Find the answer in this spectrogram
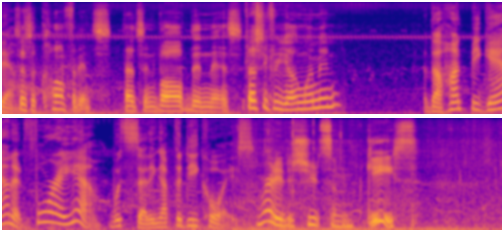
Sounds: Speech

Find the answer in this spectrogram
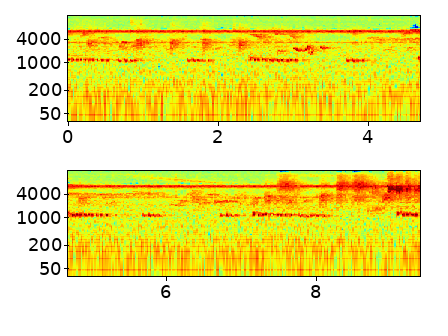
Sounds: Cricket, Insect

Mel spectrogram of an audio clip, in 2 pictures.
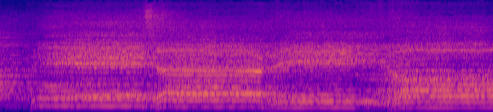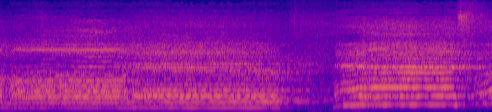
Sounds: Vocal music, Chant, Choir, Singing

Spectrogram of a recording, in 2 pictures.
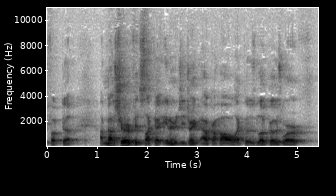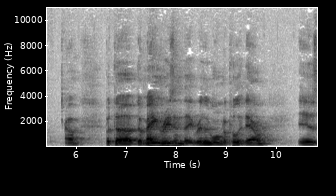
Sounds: Speech

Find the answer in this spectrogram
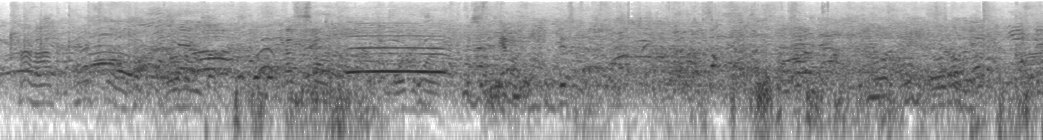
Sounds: Speech

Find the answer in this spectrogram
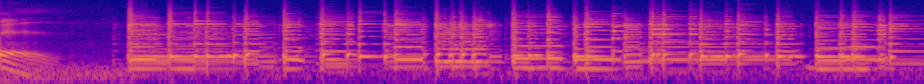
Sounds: Music, Speech

